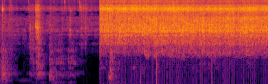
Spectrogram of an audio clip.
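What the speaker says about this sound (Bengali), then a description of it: "এবার এটাকে আমি হালকাভাবে নেড়ে নিব।" Boiled flat beans added to a pan with nigella seeds, a chilli and a bay leaf for Bengali chutney, bursting into a loud steady sizzle after a few soft clatters, with occasional faint stirring knocks.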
